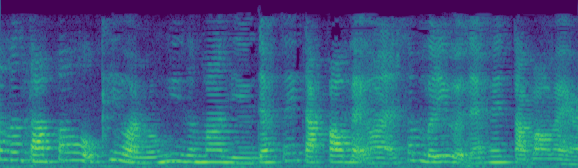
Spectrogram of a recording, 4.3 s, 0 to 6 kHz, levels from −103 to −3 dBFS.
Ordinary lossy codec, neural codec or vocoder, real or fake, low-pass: AAC, 24 kbps; none; real; 5.4 kHz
